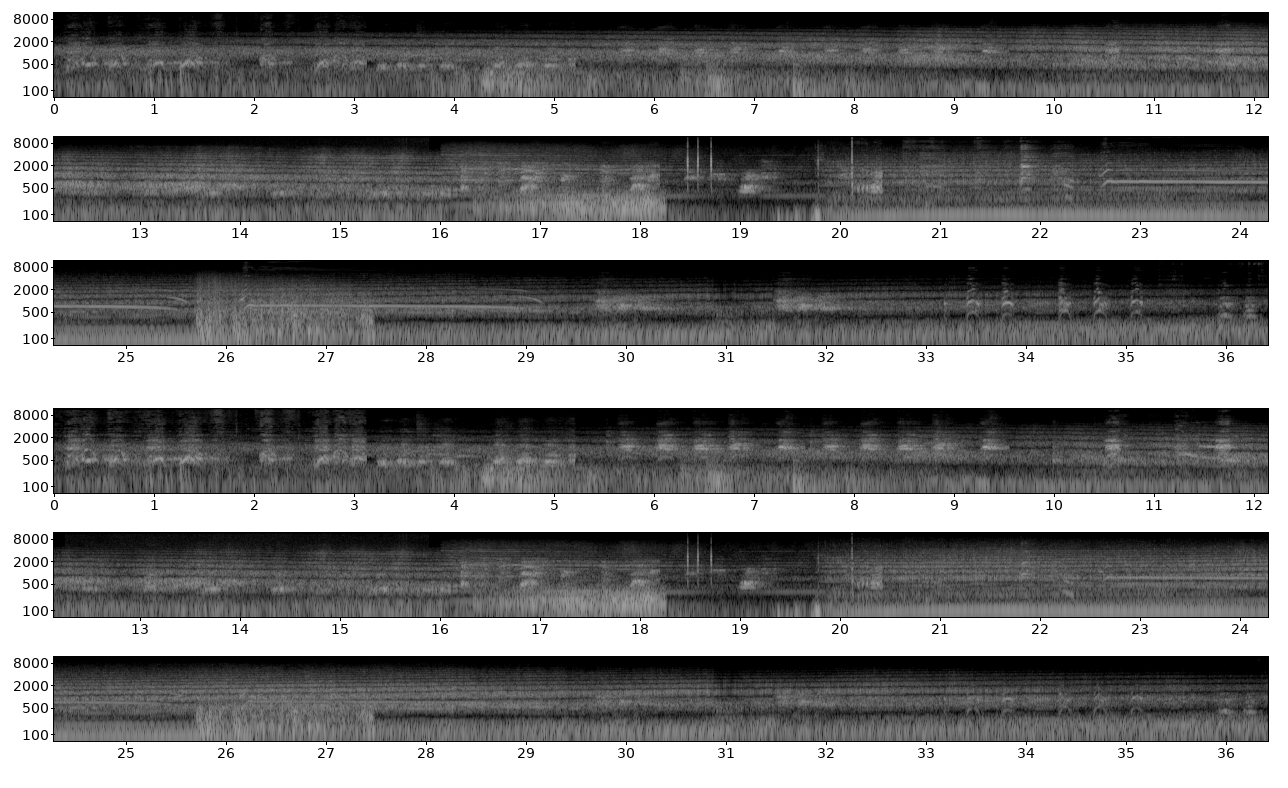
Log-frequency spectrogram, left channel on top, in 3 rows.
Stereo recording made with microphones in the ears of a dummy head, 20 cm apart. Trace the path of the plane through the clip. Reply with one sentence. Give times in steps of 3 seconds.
You can hear the plane on the left from 0 s, in the centre from 18 s and on the right from 21 s.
